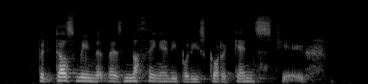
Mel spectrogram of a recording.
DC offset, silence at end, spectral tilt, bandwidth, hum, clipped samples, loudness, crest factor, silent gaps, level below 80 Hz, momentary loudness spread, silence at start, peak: under 0.1%; 0.45 s; -6 dB/octave; 13.5 kHz; none; under 0.1%; -33 LUFS; 24 dB; none; -74 dBFS; 15 LU; 0.4 s; -10 dBFS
